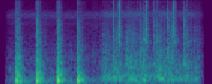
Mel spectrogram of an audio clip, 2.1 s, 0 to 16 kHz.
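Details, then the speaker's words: BMW X5 (previous generation) tailgate, worse in summer: four sharp plastic creaks, then a dry crackling rub, as the switch and the trim panel below it rub together (wear marks visible); taping the trim removed most of the noise. "这开关和这个下面这个饰板摩擦了都有痕迹了。我们现在把整个的这个饰板拆掉，然后从这个饰板上垫上一层胶带。这个声音就是这两个塑料之间摩擦所产生的。"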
